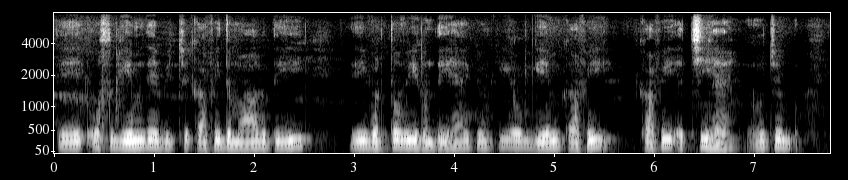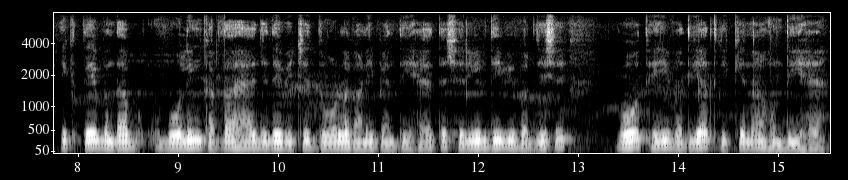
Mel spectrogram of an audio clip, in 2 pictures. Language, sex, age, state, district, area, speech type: Punjabi, male, 30-45, Punjab, Amritsar, urban, spontaneous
